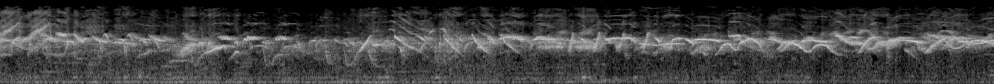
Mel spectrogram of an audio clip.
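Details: Chinese hwamei duet with dancing and fluttering wings: sustained, energetic warble of rapid zigzagging whistled notes, fast and varied, filling the whole stretch.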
